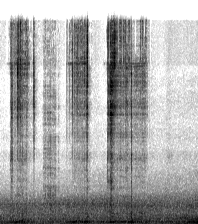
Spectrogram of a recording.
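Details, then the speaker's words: Brand-new e-bike hub motor kit under throttle: irregular rubbing, scraping creaks in bursts from the wheel, as if something is turning inside; cause unknown to owner. "I installed the e-bike kit. When I put pressure and I press this throttle, it makes a screeching sound, a running sound in the wheel. So that sound is coming from this wheel."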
